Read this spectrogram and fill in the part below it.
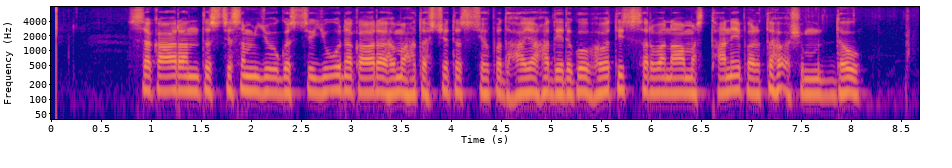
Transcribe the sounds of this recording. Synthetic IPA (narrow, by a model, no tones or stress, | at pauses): sɐkaːɾaːnt̪ɐsjɐsɐmjoːɡɐsjɐjoːnɐkaːɾɐɐɦɐmɐɦɐt̪ɐʃjɐt̪ɐsjɐpɐd̪ʱaːjaːɦɐ̆d̪iɾɡoːbʱɐʋɐt̪isːɐɾʋɐnaːmɐst̪ʰaːneːpɐɾɐt̪ɐɦɐɐʃumud̪ʱːɐʋ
